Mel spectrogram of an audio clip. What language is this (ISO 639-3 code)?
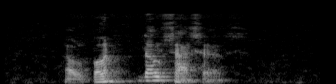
cat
